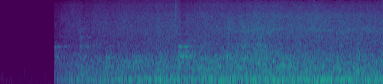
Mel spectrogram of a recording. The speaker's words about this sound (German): Dampf quillt aus den vielen Töpfen. Manche sind so groß, dass man sich darin verstecken könnte. Zwei Köche rühren mit übergroßen Kellen in den blubbernden Töpfen.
